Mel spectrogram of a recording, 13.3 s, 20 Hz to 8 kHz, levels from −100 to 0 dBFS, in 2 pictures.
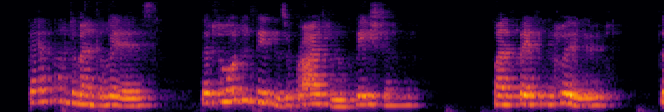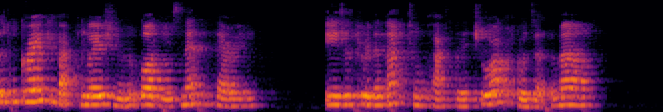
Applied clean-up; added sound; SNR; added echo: neural mask model DeepFilterNet 3.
